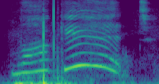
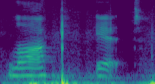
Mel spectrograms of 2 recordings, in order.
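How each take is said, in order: First: It is said excitedly, with energy. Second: It is said flatly, without excitement.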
